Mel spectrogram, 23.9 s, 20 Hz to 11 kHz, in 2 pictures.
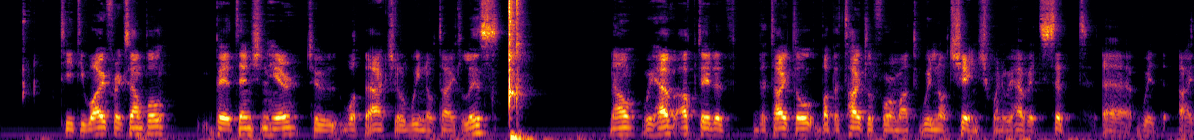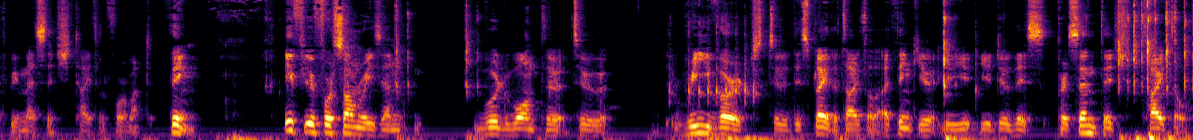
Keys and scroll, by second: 5.1 ctrl+super+Return.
